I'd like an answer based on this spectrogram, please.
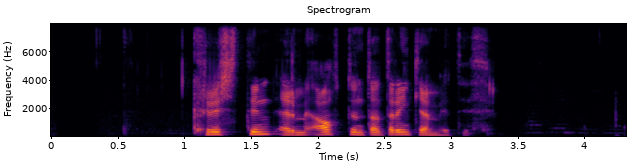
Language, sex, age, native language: Icelandic, male, 40-49, Icelandic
